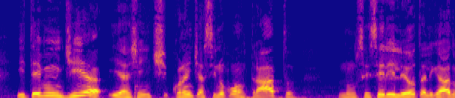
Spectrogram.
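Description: At a fairly quick pace, a man speaks with a high pitch and lively intonation. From São Paulo, north zone (Brasilândia). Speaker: actor. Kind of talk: casual chat.

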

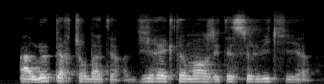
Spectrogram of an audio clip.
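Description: The man's tone is dark and mellow. He speaks at medium pitch and a moderate pace. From Paris, France. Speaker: digital marketer. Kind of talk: interview.

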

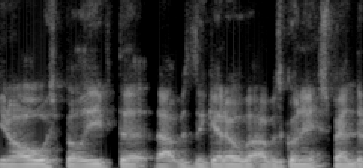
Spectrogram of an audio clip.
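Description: The speaker has a Scottish accent, with a quiet background. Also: man. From Scotland. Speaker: professional cyclist and speaker. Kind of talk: interview.

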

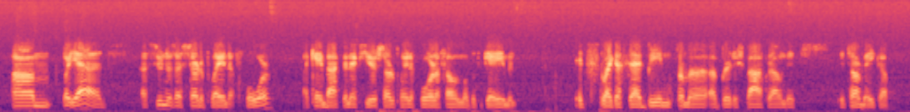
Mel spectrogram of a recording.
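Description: A man speaks at a moderate pace with a fairly low pitch. His intonation stays fairly even. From Canada, Brampton, Ontario, Scottish family. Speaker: former pro soccer striker. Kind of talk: podcast interview.

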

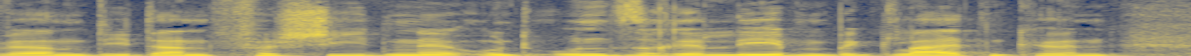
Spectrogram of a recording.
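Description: A man's very fast, fairly high-pitched speech with fairly even intonation over noticeable background noise. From southern Germany. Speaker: podcast host, musician and photographer. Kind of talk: interview.

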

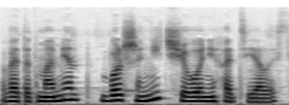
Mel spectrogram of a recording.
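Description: A woman with a dark, mellow tone speaks at a fairly low pitch and a fairly slow pace, with ordinary pitch variation. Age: 40s. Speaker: writer reading her diary and novel. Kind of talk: reading aloud.

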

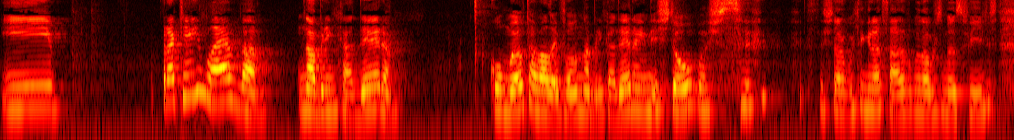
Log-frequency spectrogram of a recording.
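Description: Over noticeable background noise, a woman with a high pitch speaks at a moderate pace, using ordinary pitch variation and long, frequent pauses. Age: 20s. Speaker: podcaster. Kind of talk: casual monologue. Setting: at home.

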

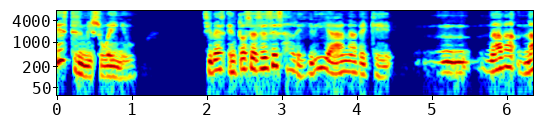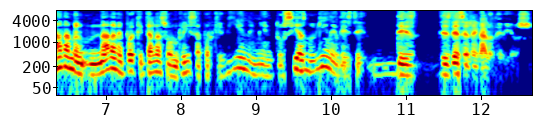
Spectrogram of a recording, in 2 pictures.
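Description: A man's fairly high voice at a fairly slow pace, with very wide pitch swings and big swings in loudness. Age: 50s. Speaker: spiritual ministry host. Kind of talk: spiritual talk show chat.

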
